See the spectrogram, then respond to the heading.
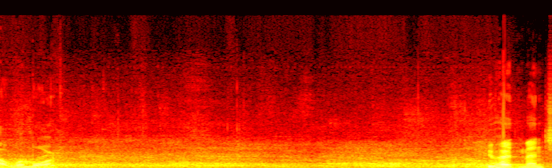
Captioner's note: audience chatter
